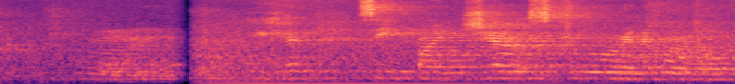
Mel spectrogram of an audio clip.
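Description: A woman speaks calmly nearby.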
